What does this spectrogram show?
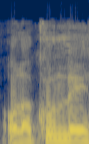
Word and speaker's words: Olakunle: His name is, correct me if I'm wrong, Olakunle. That's how you pronounce it. Perfect. Olakunle.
